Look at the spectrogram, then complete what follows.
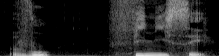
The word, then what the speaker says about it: finissez: Vous finissez. Okay, a Z at the end gives you the sound E.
